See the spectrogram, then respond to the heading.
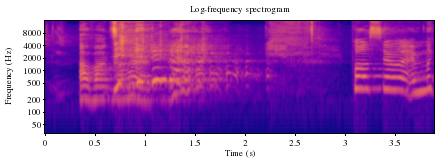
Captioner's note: laughing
